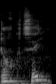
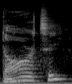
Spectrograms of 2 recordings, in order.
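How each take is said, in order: First: The name is said in a plain accent. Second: The name is said in an Irish-style accent. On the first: The speaker calls it wrong. "I completely um, uh, pr- uh, mispronounced" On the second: The speaker calls it right. "this is probably a better effort"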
